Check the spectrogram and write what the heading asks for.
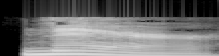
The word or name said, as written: neer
